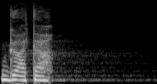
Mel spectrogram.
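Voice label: Romanian game outro; VO; bloom minigame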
